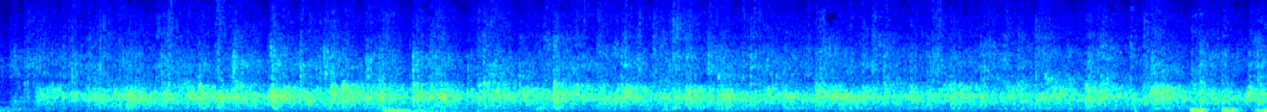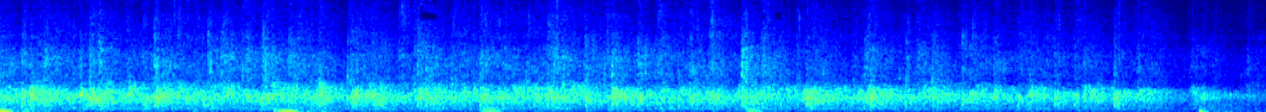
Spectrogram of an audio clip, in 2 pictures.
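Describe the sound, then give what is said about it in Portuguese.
A church audience claps for the Lord steadily for about twelve seconds, a dense, even wash of many hands, with a few low thumps and faint voices scattered through it before the applause tapers off at the end. “Então eu queria que você aplaudisse ao Senhor.”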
